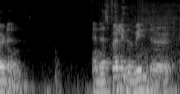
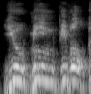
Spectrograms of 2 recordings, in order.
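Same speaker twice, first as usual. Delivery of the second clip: mock angry God; 7 semitones higher, 7 dB louder than usual. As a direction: ham up a stern punishing God. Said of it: "He didn't tell ... No, he didn't say that".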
